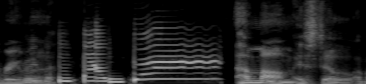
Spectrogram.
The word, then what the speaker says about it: Rumer: I've never heard it spoken. Oh, it's Rumer. Is that how you pronounce it? Yeah, Rumer.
